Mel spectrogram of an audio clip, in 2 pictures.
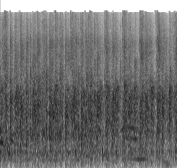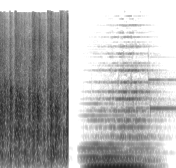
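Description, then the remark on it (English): A dense, steady round of applause from an audience, many hands clapping loudly for several seconds before cutting off abruptly, followed by a brief low droning tone that swells and fades. “Thank you so much. Round of applause.”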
